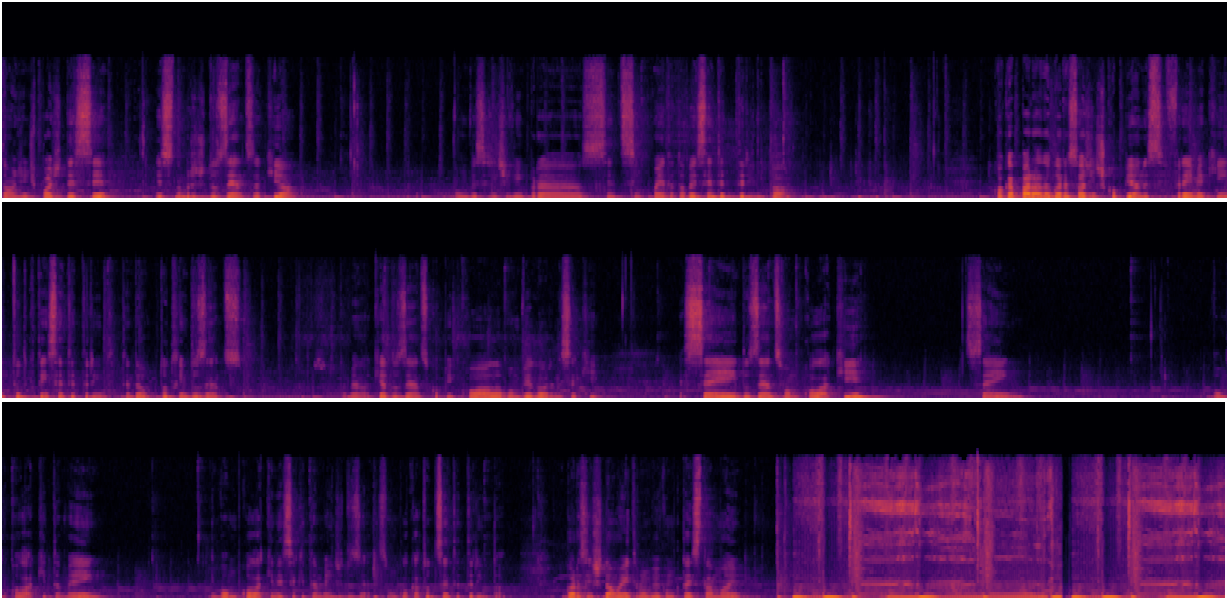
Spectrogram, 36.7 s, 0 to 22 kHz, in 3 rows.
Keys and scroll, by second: 0.0-0.3 typing, 7.3-8.7 typing, 10.8 ctrl+c, 14.5 ctrl+v, 20.0 ctrl+v, 24.9 ctrl+v, 28.2 ctrl+v, 32.2 typing, 34.9 0.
